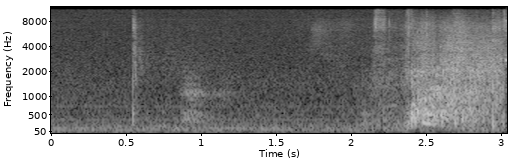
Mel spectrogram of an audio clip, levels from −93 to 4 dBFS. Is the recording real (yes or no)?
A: yes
